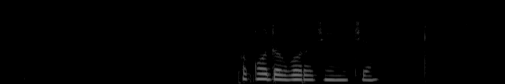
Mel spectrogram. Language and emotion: Russian, neutral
